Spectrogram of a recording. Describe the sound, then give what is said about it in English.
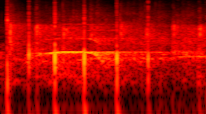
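Scattered applause for people who got saved: a handful of sharp, uneven claps over about two seconds, with a steady tone held underneath. “And if you got saved, come on, round of applause.”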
